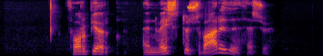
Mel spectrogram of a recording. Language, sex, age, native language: Icelandic, male, 40-49, Icelandic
